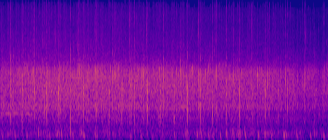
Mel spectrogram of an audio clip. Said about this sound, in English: So give a round of applause to the speakers.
